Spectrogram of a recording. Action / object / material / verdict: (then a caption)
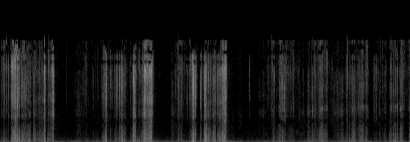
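scrape / dried wheat gluten (fu) ring / wheat gluten / none. An orange plastic earpick scrapes inside the hole of a porous dried wheat gluten ring (fu) held in gloved hands. Dry, crisp scratching comes in quick irregular bursts, with bright, hissy high content and short clicks that fade almost instantly. Quieter rustling runs between the louder strokes.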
